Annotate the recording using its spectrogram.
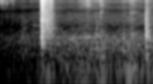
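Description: Silence for about half a second, then a single sharp click and faint handling noise as hands work the washing machine's wiring and multimeter probes.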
